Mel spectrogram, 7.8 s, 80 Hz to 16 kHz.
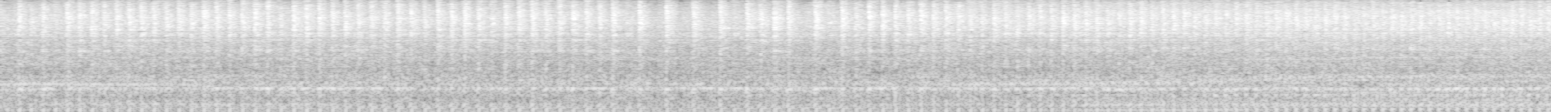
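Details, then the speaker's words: Cub Cadet i1050 zero-turn Kohler twin after carburetor cleaning, on auxiliary fuel with choke on: quick, fairly even firing beat with a rasp on top, holding speed steadily; runs, with lots of white smoke. "all right it's cranking at least we got it going so"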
